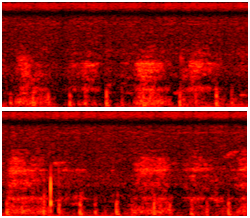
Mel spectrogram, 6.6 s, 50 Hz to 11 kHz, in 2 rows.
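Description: Fast, pounding heartbeat around 120 a minute with heavy breathing, a normal racing heart after exercise.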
